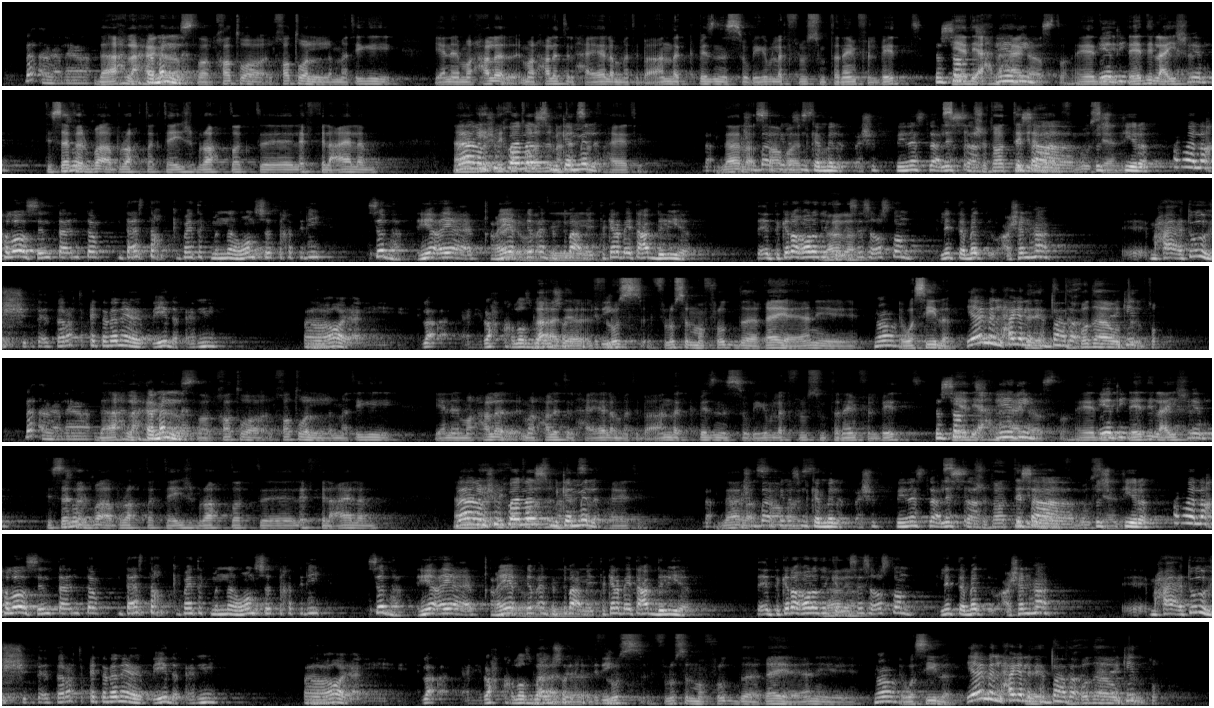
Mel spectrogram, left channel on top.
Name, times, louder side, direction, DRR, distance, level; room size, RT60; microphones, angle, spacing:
voice 1, 0.2-0.9 1.4-1.9 9.3-9.6 9.9-10.3 11.0-11.3 11.9-12.1 12.7-12.9 16.6-18.1 19.1-19.2 19.5-21.9 22.2-23.6 23.9-25.2 25.4-27.4 27.9-31.1 31.8-33.3 33.6-34.7 35.4-38.4 39.3-40.2 40.5-41.9 42.3-42.4 45.0-45.3 45.9-47.6, equal, 5° right, 8 dB, 0.5 m, -20 dB
voice 2, 0.9-3.9 4.3-9.0 9.5-11.9 12.5-15.9 16.6-17.8 18.2-18.4 19.2-20.4 21.6-23.3 29.2-30.1 32.4-32.8 39.3-39.6 41.6-44.9 45.3-45.8 46.5-47.8, left 3 dB, 40° left, 9 dB, 0.9 m, -26 dB
26.0 x 8.9 x 4.9 m, 1.2 s
head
